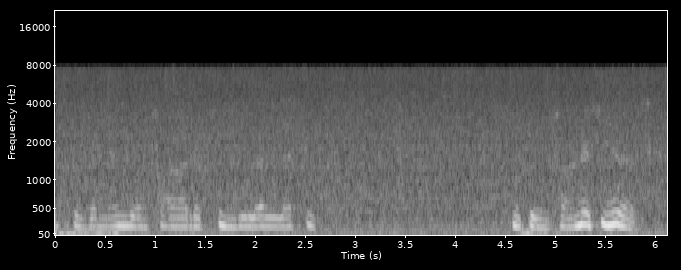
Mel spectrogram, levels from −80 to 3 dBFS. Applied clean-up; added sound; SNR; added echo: none; Rain; 8 dB; none.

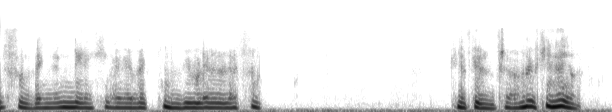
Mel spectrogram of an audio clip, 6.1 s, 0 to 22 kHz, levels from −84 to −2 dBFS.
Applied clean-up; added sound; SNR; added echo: neural diffusion model UNIVERSE++.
